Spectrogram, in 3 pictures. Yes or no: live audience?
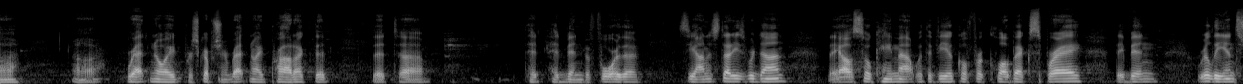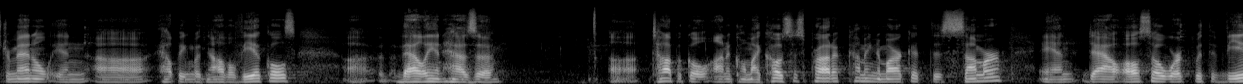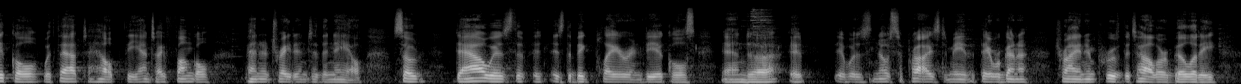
yes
